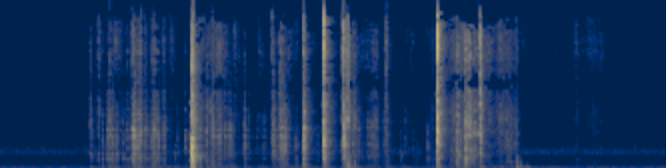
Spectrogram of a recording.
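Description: Plastic DVD case snapped open and the disc pressed off its centre hub: a run of plastic clicks and rattles, the sharpest a little under two seconds in and another about four and a half seconds in.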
